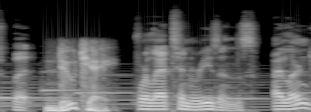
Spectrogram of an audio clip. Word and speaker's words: Duce: out once I learned that Duce is not pronounced deuce, but Duce, for Latin reasons.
